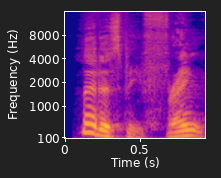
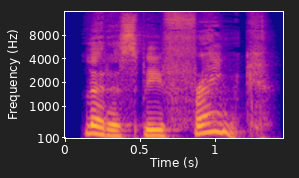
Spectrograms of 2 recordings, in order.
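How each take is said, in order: First: Said in the usual way. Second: Higher, slow indignant echo; cried with a catch. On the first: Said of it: "queried with a smile". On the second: A narrator's reading. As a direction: throw the words back in a raised, hurt cry. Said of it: "cried, with a little catch in her voice".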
